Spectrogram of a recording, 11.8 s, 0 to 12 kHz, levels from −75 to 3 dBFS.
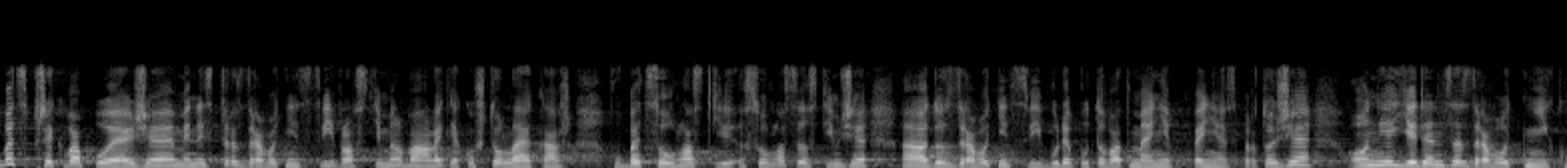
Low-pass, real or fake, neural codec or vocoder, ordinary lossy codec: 7.2 kHz; real; none; Opus, 64 kbps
